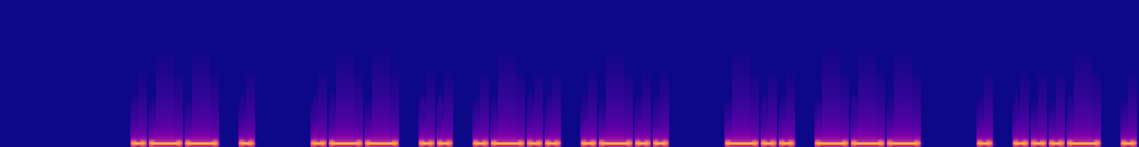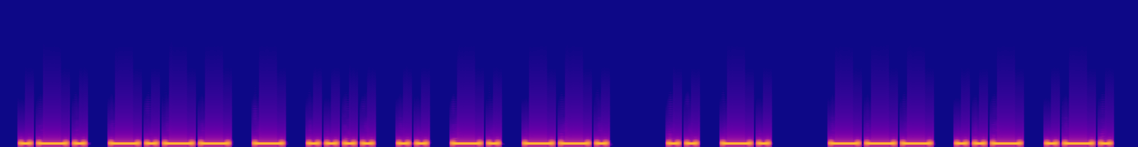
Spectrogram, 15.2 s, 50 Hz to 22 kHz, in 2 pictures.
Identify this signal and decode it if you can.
Morse code, heard as a keyed tone, about 21 wpm, 700 Hz. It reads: WE WILL DO EVERYTHING IN OUR
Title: Sets of 8 Words - 20wpm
